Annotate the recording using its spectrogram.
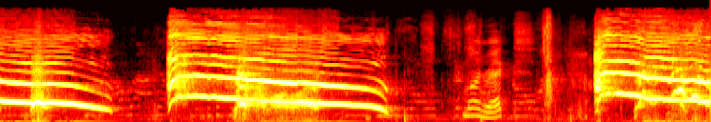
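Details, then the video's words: Rex the dog howls in duet with his owner during a howling lesson. Drawn-out, slightly falling wails, then a quiet gap holding small wavering whimpers, then another long howl. "rex howl"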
